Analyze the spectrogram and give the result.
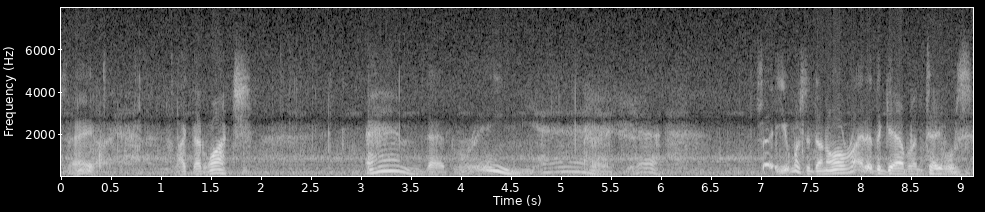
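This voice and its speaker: A man's voice: a little high, big pitch swings, slow, creaky, pauses often, full character voice. An actor playing a sneering, menacing American gunman who barks orders in gangster slang, in an old-time radio crime drama. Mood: gloating. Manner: tough-talking gangster slang, barking orders. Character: menacing, sneering male gunman robbing his captives. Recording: noisy muffled vintage radio, car engine.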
